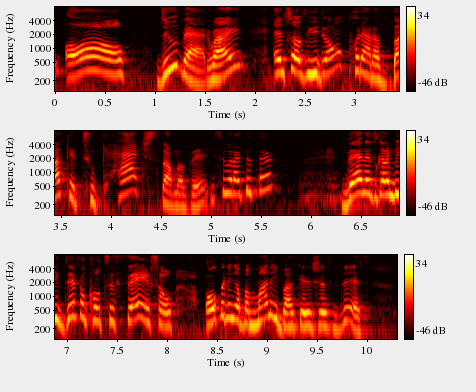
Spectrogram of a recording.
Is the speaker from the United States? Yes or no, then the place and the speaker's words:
no; Nigeria; So I'm Nigerian, so it's jollof rice.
